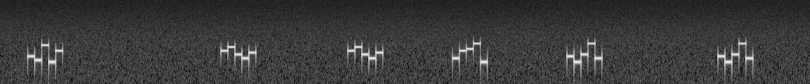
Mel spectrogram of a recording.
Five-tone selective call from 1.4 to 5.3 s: 79536 79536 37881

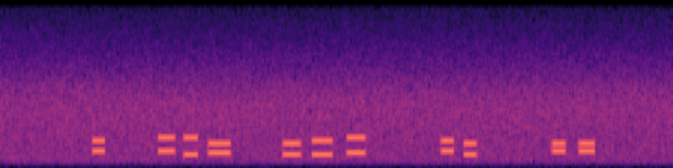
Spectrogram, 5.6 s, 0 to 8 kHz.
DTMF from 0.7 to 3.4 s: 8 934 126

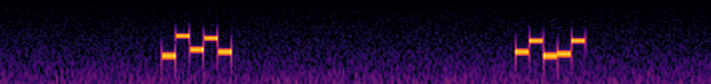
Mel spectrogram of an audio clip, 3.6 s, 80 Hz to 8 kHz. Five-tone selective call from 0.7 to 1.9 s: 10493

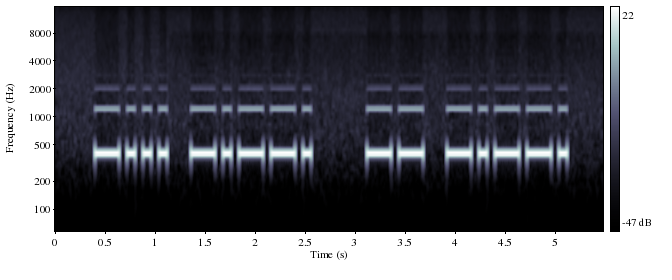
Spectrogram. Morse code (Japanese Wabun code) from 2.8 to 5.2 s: ヨル

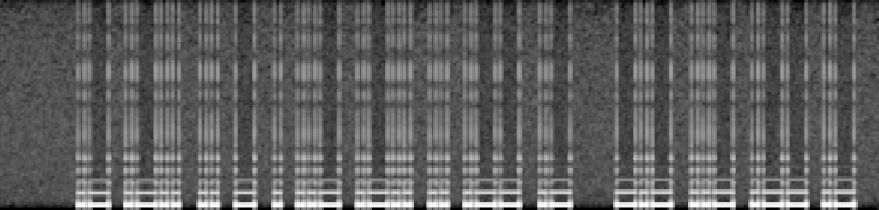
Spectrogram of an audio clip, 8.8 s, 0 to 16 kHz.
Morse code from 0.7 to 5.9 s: ALITEULIWA

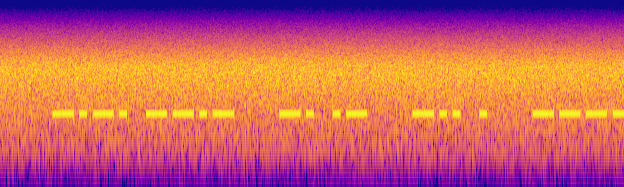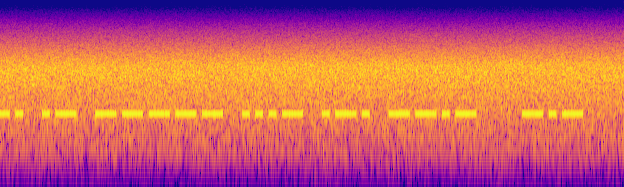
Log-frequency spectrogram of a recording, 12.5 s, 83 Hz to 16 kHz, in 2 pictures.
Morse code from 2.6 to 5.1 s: NA DE

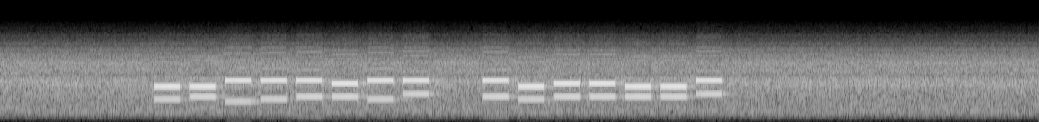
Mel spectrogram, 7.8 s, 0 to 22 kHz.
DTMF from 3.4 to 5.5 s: 948877#

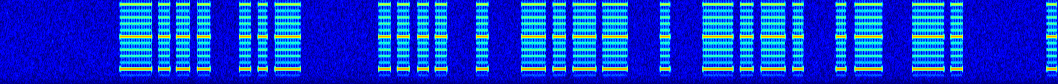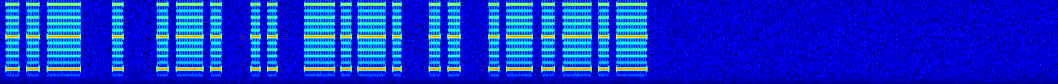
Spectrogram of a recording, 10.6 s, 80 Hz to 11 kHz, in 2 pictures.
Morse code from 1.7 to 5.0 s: HEYECAN

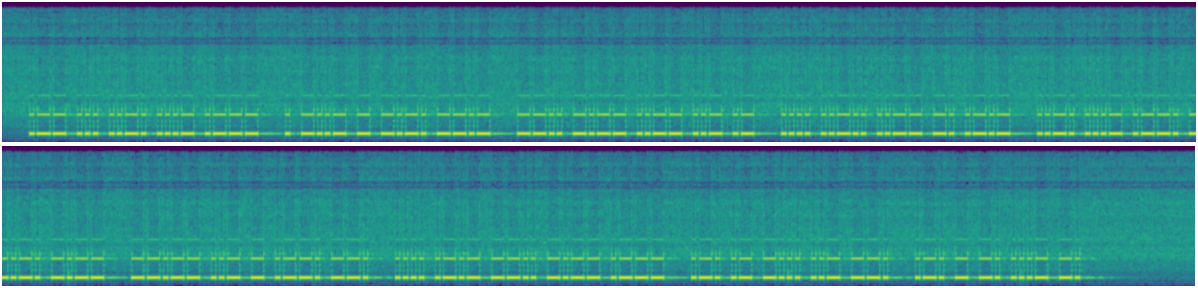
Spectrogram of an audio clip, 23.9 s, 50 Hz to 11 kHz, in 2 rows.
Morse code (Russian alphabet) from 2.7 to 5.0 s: ЕЬТЦЩ

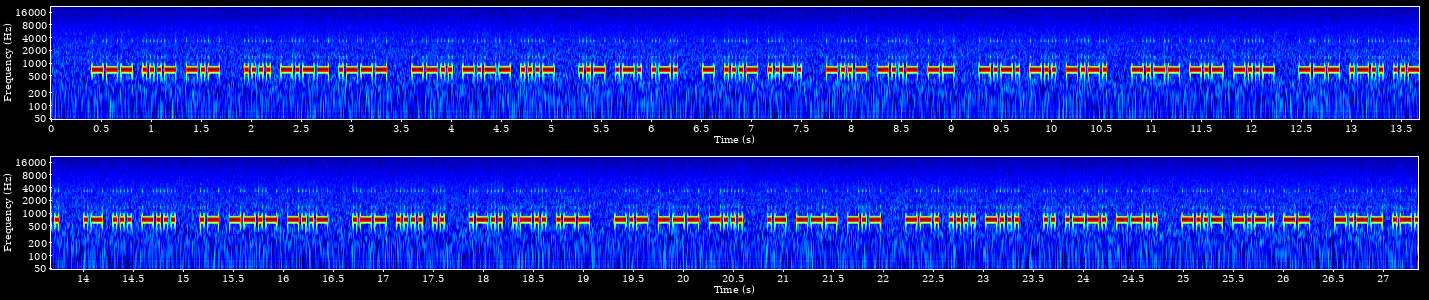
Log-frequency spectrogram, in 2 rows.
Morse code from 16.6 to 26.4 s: WHI LLW KOB AOK GHB IPZ XCM

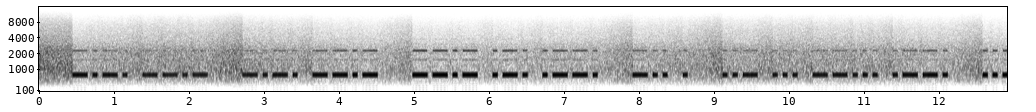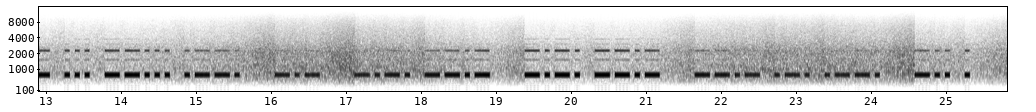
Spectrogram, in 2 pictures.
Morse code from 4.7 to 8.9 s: QRP DE

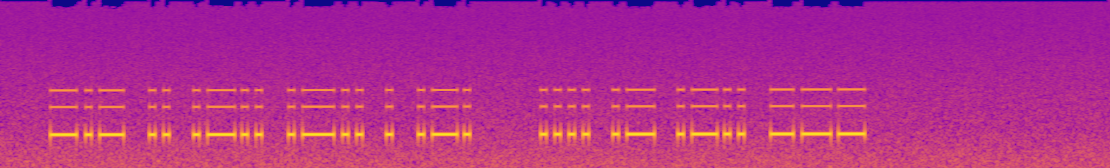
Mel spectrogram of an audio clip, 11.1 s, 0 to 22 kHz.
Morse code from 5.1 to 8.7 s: HALO

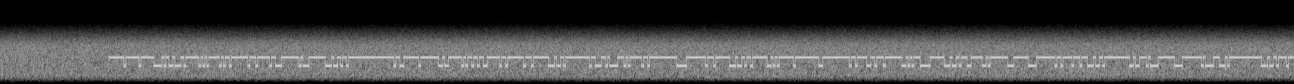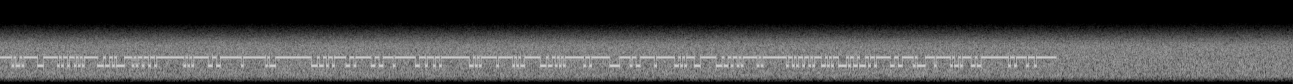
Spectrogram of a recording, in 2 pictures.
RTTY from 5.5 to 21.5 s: AEX51 4V0RT UGMO1 LEOEH KDMFY EF68Z 08C4S Y52RM JXJJR

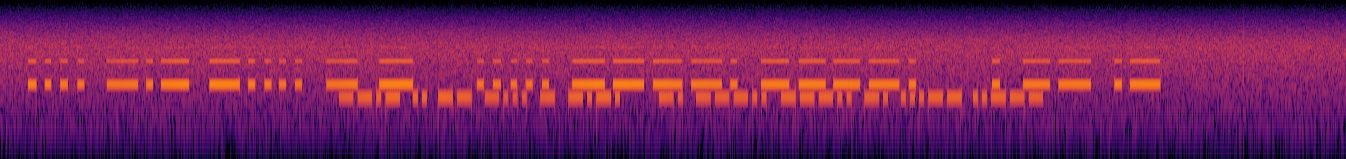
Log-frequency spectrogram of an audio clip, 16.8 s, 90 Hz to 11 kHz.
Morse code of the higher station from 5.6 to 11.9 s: 599

